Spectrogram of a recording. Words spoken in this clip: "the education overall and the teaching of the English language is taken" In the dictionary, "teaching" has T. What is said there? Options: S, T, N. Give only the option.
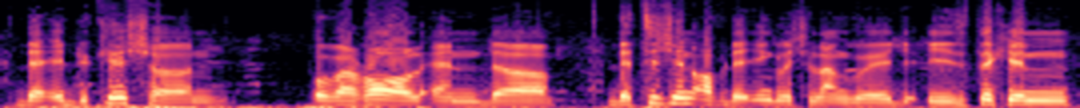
S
